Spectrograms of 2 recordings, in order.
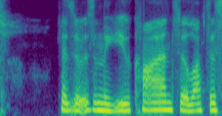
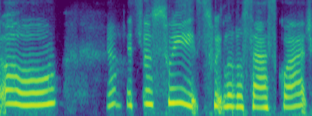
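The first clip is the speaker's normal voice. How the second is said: put-on cooing, higher pitch; 9 semitones higher than usual. Imagining Laura meeting a Sasquatch on her hikes: imitating Laura cooing. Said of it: "being like".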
